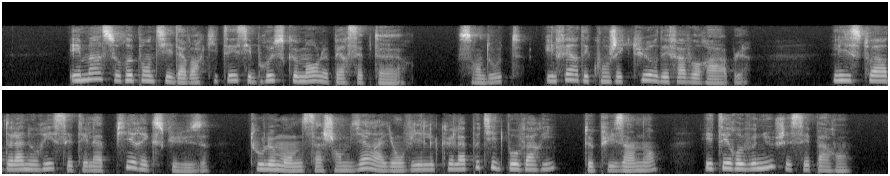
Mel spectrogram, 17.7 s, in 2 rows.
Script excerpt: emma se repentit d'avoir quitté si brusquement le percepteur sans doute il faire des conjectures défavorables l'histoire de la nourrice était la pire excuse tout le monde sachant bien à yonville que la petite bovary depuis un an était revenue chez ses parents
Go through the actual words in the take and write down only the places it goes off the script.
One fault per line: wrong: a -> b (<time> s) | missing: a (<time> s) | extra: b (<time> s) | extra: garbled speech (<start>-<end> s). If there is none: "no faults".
no faults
